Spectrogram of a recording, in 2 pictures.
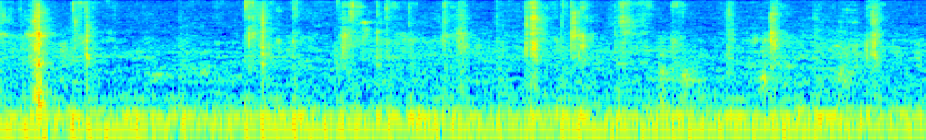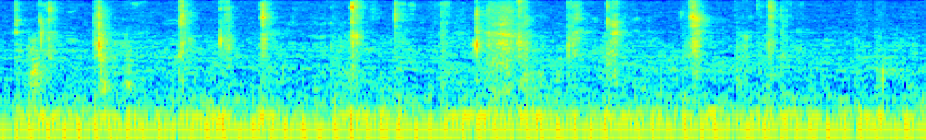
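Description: Eating sounds: wet mouth clicks and smacks from chewing soft rice cakes (chitoi pitha), a few irregular clicks a second, over a steady low hum.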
